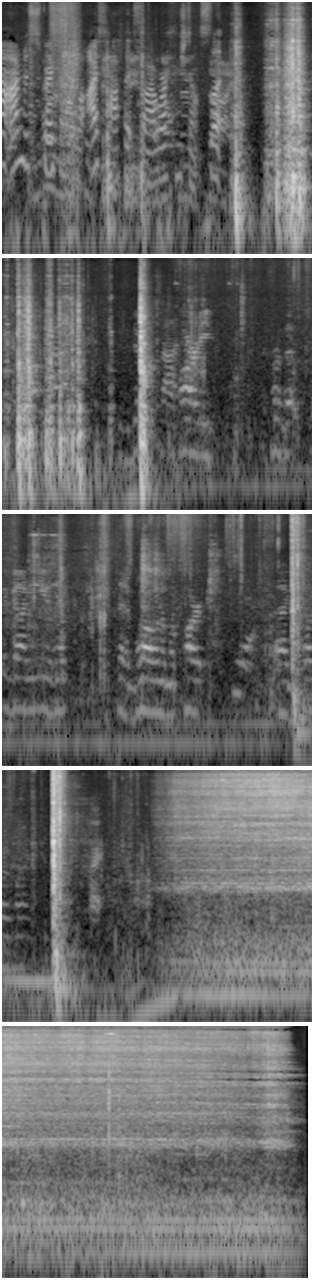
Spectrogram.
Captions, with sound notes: Right now I am just scraping all the ice off it so the workers don't slip. (scraping noise) (salt hitting the porch) (nail gun and air compressor noise) (saw cutting lumber)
